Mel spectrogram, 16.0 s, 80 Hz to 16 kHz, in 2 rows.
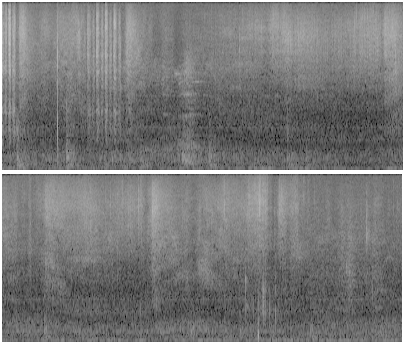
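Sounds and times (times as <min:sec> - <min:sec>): fingers scratching through hair: 0:00.0 - 0:00.5, 0:01.5 - 0:02.6.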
